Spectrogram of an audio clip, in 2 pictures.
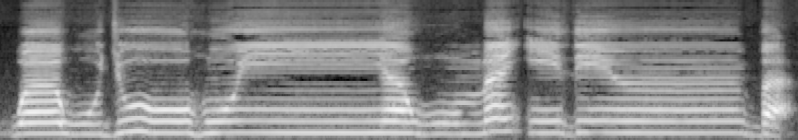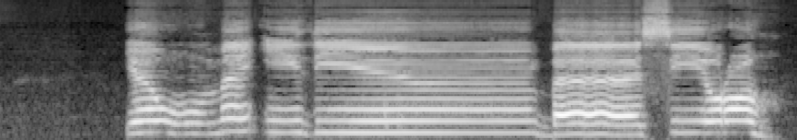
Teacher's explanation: Cara bacaannya seakan-akan menyebut ataupun seakan-akan menyembunyikan huruf mim, okey, dan direnggangkan sedikit. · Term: iklab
